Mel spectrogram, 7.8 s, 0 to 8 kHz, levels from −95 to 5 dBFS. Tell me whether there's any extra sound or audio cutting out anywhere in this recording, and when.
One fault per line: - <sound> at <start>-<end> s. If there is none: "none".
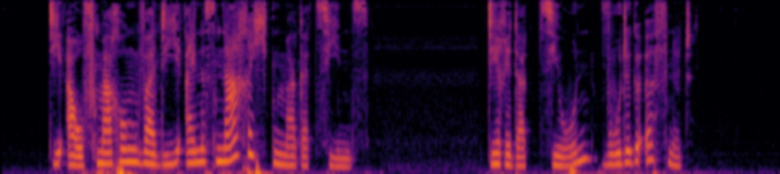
none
